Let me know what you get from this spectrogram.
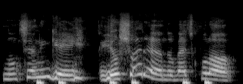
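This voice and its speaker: Animated Brazilian woman telling a story. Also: high voice, fast talker. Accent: Brazilian Portuguese. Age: 40s. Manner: animated storyteller who acts out her own panic. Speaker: podcast co-host. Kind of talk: casual chat.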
